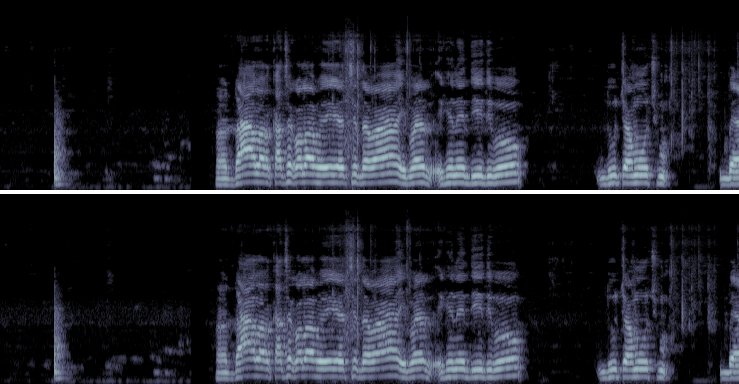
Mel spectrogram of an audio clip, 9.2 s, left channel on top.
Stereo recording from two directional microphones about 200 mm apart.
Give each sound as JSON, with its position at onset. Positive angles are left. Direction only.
{"t": 2.6, "sound": "speech", "side_deg": 25}
{"t": 7.5, "sound": "speech", "side_deg": 25}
